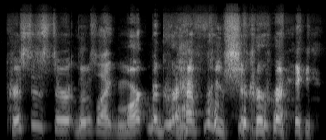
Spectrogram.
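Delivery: reading slowly through laughter, voice rising; amused, breaking into a laugh; cracking up. Real, not acted. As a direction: laugh your way through the comment. Reads listener comment, cracks up.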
